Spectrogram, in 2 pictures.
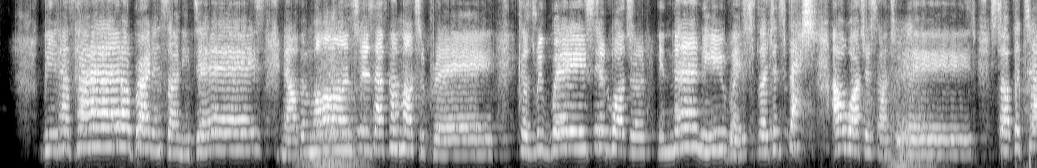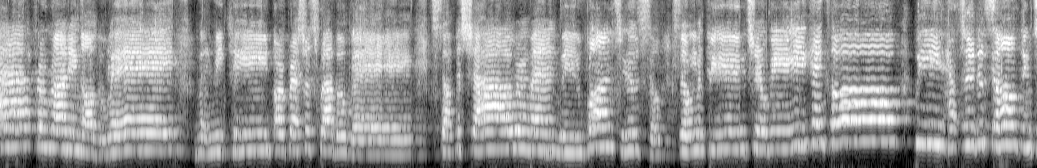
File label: vocals; lets go save water - pub water conservation animation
